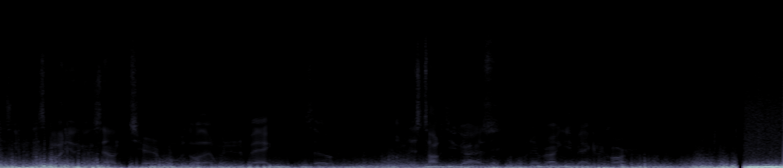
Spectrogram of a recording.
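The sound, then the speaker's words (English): Heavy low rumbling wind buffets the microphone outdoors beside a bike, a steady roaring gust that swells and fades throughout, with a sharp dropout near the end before it surges back loudly. “I was on the back of my bike about to fall asleep, but damn, the wind's kind of picking up.”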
